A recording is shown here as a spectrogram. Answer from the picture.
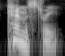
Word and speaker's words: chemistry: Chemistry, also the first syllable.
